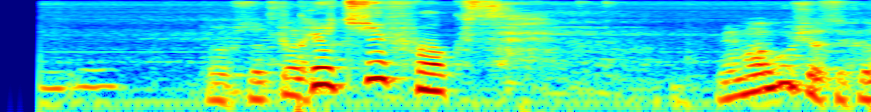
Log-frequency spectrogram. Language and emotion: Russian, sad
